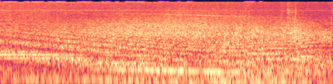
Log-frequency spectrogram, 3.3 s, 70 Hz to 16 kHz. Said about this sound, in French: Prêt pour le top. Prêt. Décollage dans 3, 2, 1, plein gaz.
